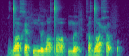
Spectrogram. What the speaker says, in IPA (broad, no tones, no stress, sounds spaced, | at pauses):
dˤ u x æ f ɲ ə l ɔ tˤ ʌ | m ɜ f k ə dˤ ʊ ɪ̯ ħ ʌ f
